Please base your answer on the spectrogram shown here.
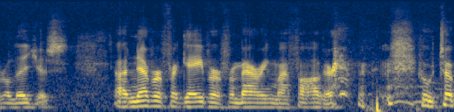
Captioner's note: chuckles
